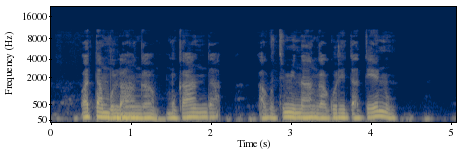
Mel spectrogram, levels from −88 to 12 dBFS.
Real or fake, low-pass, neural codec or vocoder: fake; 10.8 kHz; vocoder, 44.1 kHz, 128 mel bands, Pupu-Vocoder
